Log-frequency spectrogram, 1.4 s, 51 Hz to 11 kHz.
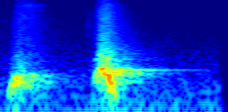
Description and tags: Double Whoosh
I use a bamboo stick to generate some wind *swash* sounds. I used following bamboo stick:
Find more similar sounds in the bamboo stick swosh, whoosh, whosh, swhoosh... sounds pack.
This recording was made with a Zoom H2.
air, attack, bamboo, cut, domain, flup, h2, luft, public, punch, stick, swash, swhish, swing, swish, swoosh, swosh, weapon, whip, whoosh, wind, wisch, wish, woosh, zoom, zoom-h2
